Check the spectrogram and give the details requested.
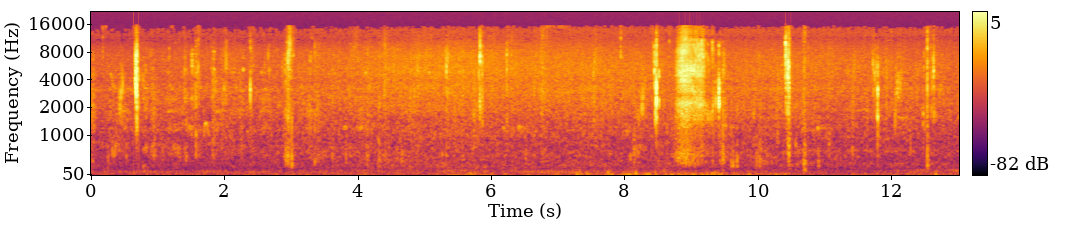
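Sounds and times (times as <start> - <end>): person chewing food: 0.0 - 13.0
wet mouth clicks: 8.2 - 9.7.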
